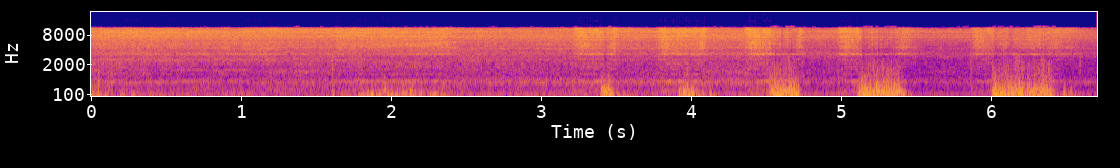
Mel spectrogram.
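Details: 2001 Honda Recon 250 ATV leak-down test, piston wired at top dead centre, valves closed, air fed through the spark plug hole: a constant hiss with surges as air is added. A head gasket was suspected, but the rings proved worn and seized in a rust-pitted bore.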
